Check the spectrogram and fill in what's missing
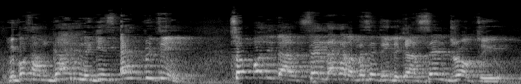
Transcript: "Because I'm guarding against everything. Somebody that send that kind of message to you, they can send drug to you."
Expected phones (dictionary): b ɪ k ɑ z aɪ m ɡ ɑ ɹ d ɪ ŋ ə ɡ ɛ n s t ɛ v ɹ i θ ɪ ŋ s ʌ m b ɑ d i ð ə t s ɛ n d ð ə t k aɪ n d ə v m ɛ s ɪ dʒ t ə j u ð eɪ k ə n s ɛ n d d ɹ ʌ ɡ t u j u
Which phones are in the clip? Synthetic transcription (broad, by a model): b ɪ k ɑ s aɪ m ɡ ɑ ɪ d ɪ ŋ ə ɡ ɛ n s t ɛ v ɹ i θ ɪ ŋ s ʌ m b ɑ d i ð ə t s ɛ n d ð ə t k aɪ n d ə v m ɛ s ɪ dʒ t ə j u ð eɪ k ə n s ɛ n d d ɹ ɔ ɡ t u j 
